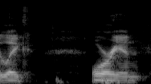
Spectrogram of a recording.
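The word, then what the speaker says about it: Lake Orion: desktop rainy tomorrow uh definitely after three for Lake Oran right that's how it's pronounced cool yeah cold water's South Southern Michigan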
